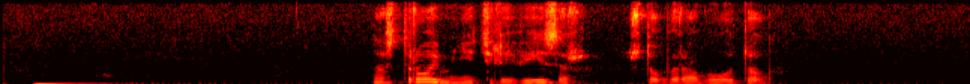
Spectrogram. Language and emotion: Russian, sad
